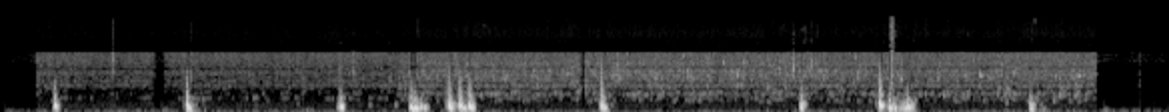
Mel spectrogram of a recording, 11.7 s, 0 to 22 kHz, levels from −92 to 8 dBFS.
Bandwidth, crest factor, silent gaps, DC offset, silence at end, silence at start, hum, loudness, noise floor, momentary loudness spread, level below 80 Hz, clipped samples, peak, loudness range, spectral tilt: 12 kHz; 22 dB; none; under 0.1%; 0.9 s; 0.5 s; none; -22 LUFS; -66 dBFS; 24 LU; -42 dBFS; under 0.1%; -4 dBFS; 7 LU; -8.5 dB/octave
